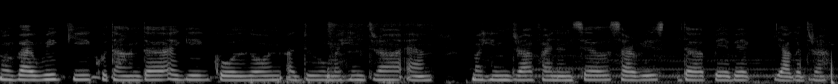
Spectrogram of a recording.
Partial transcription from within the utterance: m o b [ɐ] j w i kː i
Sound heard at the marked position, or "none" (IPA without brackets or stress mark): a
